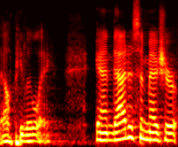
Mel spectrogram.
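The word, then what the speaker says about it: Lp(a): a closed parenthesis uh so you pronounce it LP a and that is a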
